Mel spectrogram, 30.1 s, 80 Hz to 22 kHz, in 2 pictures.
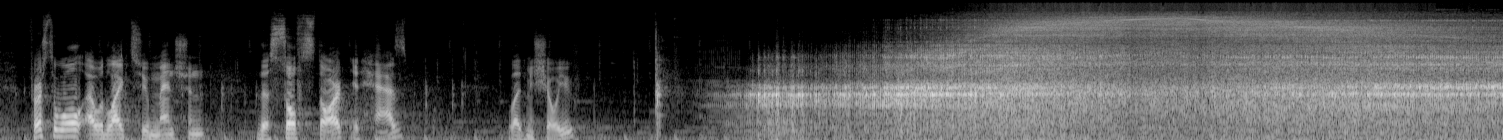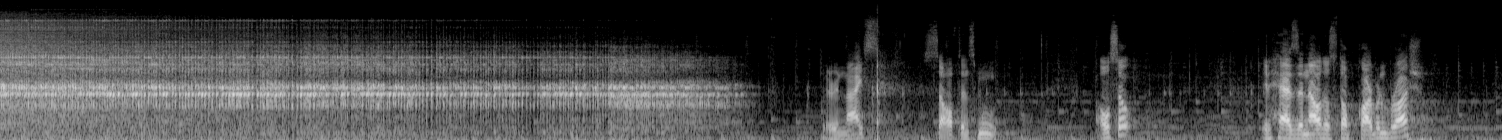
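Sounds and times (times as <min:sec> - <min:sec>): angle grinder whine: 0:06.0 - 0:24.2.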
